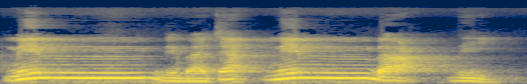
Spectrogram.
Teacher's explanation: si nunnya itu diganti dengan huruf mim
